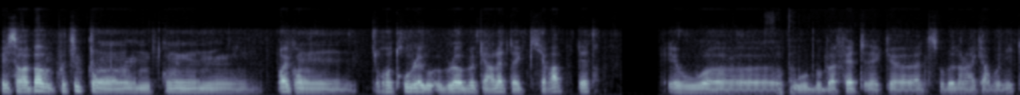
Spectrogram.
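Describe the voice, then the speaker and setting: A man speaks fairly slowly in a fairly low pitch with a dark, mellow tone and monotone, flat intonation. The sound is dry and close with no echo, over a quiet background. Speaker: stream participant. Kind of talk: casual chat. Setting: voice chat.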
